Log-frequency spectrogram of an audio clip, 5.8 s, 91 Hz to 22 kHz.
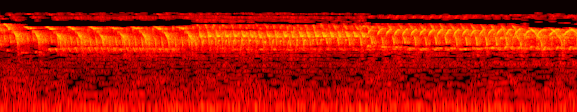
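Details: Timbrado canaries of a 2009 Greek team performing a loud rolling trill made of quick arched pulses, gradually smoothing into an even, rapid warble.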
